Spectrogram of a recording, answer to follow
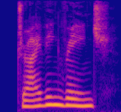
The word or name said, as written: driving range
